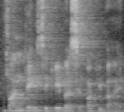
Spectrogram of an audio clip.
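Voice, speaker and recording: A man's voice: fairly low pitch, little pitch movement, moderate pace, fairly bright tone. Laid-back young man in a very echoey room. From Bangladesh, raised in Australia. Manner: easygoing, laughs often, frequent um and like. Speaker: startup co-founder, guest. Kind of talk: casual interview chat. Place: co-working space.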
